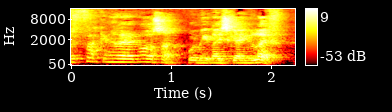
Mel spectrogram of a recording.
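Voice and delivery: high-pitched re-enacted astonishment; retold startled exclamation. Man telling of a fighter walking straight at him, startled. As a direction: start high in mock alarm, then ease down. Retells reaction to fighter approaching.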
